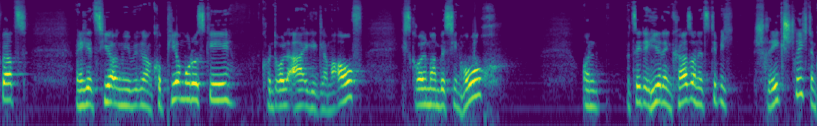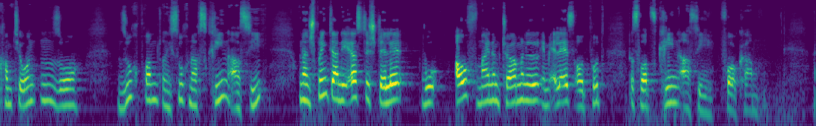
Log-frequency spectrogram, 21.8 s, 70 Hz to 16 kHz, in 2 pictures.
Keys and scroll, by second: 0.7 super+Right, 2.4 ctrl+a, 2.9 [, 5.1 Up, 5.4 Up, 6.2 Up, 7.9 Down, 8.2 Down, 8.5 Down, 9.2 Left, 9.5 Left, 10.9 /, 12.7-15.5 typing.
